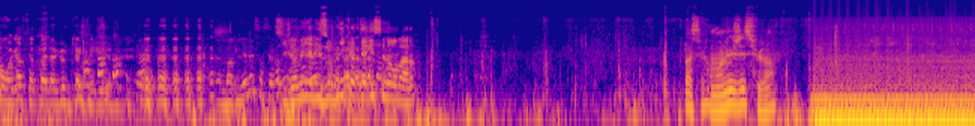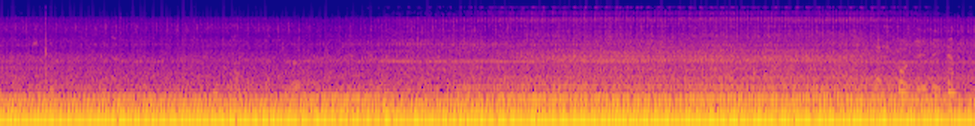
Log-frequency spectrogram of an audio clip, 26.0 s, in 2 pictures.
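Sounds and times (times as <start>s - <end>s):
car engine idling: 10.8s - 26.0s.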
